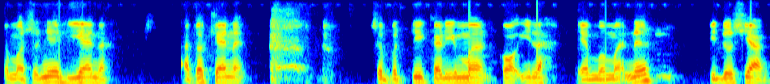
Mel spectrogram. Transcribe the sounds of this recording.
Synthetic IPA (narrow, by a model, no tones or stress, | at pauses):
təmaʔsʊt̪̚ɲə̃ɦianah | ʔa̰t̪awkianat̪̚ | səpərt̪ikalimat̪̚kɔʔilah | jaŋbəma̰ʔnə̃ | hidosiaŋ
